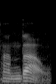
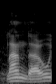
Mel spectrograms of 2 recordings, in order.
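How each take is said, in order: First: The name is said with a Welsh sound. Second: The name is said with an English sound.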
